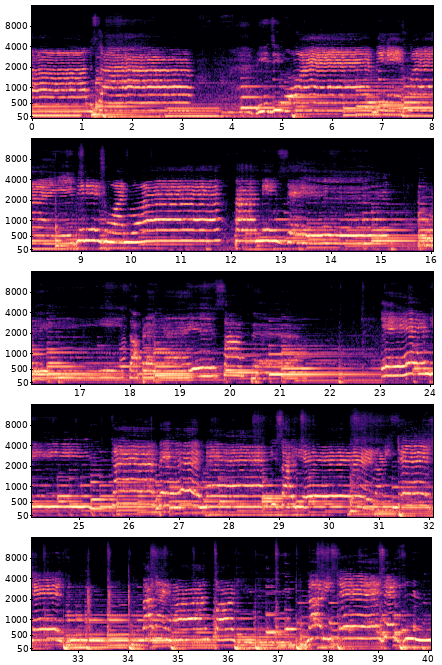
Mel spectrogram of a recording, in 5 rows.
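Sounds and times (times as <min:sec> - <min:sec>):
woman singing a hymn: 0:00.0 - 0:03.4, 0:04.0 - 0:22.3, 0:23.0 - 0:40.0
amplified instrumental accompaniment: 0:00.0 - 0:40.0.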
